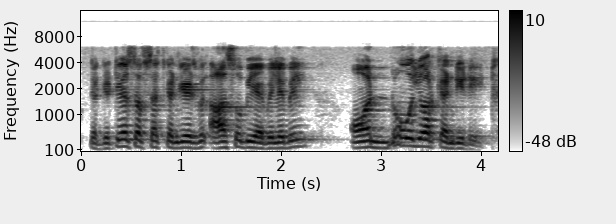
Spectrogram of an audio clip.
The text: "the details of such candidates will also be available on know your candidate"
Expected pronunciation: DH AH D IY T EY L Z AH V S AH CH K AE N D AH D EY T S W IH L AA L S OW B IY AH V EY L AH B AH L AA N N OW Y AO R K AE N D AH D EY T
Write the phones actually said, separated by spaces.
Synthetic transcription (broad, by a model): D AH D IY T EY L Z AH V S AH CH K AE N D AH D EY T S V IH L AA L S OW B IY AH V EY L AH B AH L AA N N OW Y AO R K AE N D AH D EY T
